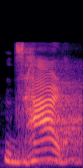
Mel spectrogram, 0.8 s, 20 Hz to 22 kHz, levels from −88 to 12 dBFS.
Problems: none marked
